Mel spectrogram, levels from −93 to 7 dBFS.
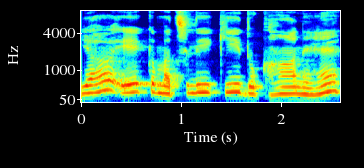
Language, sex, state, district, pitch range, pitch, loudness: Hindi, female, Karnataka, Bangalore, 185-235 Hz, 215 Hz, -14 LUFS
